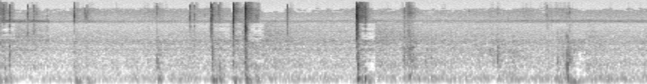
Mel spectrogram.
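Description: A computer keyboard is typed on quietly and unevenly as Docker commands are entered. The scattered soft key clicks sound close against a faint background hiss, and no one speaks.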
